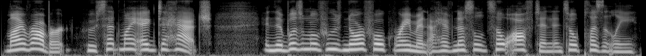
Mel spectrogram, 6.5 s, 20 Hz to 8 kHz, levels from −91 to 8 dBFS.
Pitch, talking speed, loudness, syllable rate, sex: 230 Hz, 195 wpm, -18 LUFS, 5.7 syllables/s, female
